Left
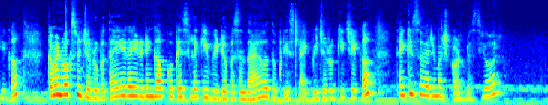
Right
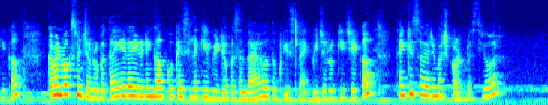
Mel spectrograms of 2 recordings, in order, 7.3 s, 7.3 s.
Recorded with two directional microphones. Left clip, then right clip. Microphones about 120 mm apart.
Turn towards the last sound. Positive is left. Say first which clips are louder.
# left 2 dB
turn(degrees=20)  # may be behind; listen again after turning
